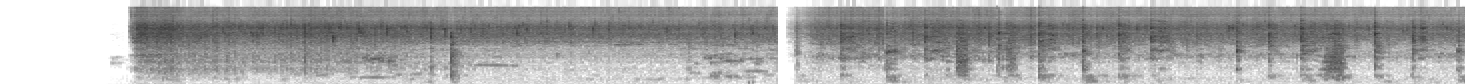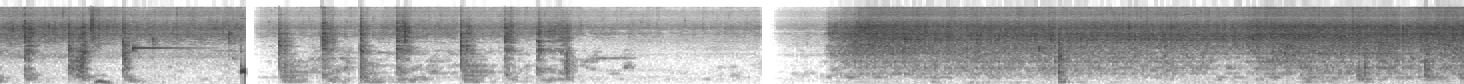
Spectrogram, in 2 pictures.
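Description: Chopped onion and garlic, then pieces of raw chicken, sizzling in hot oil in a metal wok, stirred with a metal ladle that clicks and scrapes against the pan. The sizzle cuts off abruptly a few times, and in the middle comes a run of sharp knocks of the ladle on the wok.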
